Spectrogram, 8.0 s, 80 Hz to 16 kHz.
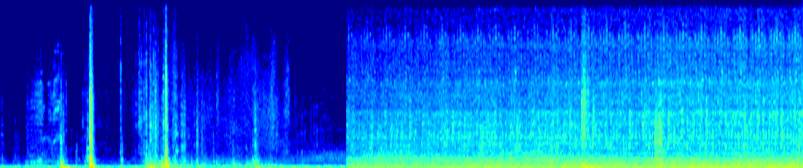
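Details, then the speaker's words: Alfa Romeo GTV 3.0 Busso V6 with an aftermarket air induction kit, microphone under the bonnet while driving: deep engine drone swelling under acceleration with loud intake roar over the motor. "But I'm just going to drop the microphone now under the bonnet carefully and see if I can get any of that air intake noise directly into that microphone whilst we're driving along."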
